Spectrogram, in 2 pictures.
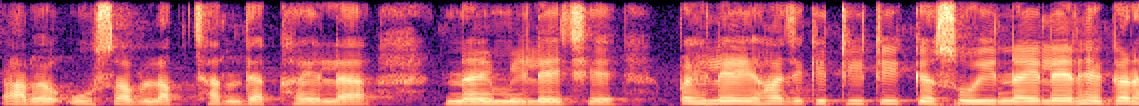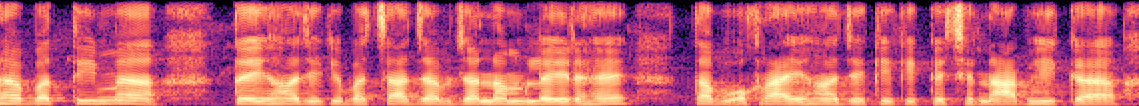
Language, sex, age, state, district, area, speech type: Maithili, female, 45-60, Bihar, Begusarai, urban, spontaneous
